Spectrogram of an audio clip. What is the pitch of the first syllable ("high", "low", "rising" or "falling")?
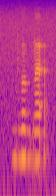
low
